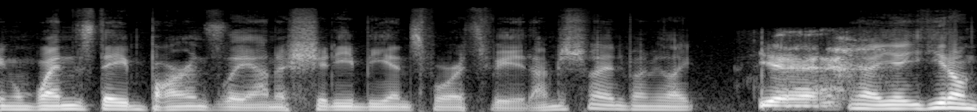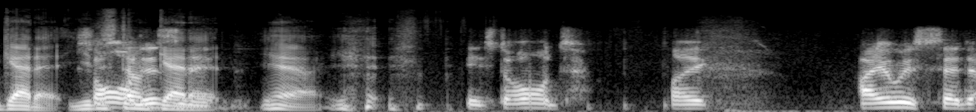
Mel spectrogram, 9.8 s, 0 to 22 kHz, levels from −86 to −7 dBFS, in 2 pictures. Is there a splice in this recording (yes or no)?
yes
